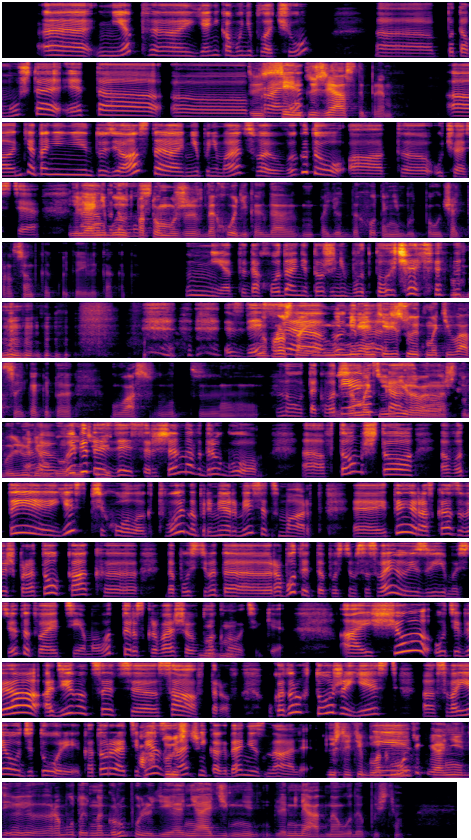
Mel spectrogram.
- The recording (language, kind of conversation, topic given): Russian, podcast, Расскажи о своём любимом творческом проекте, который по‑настоящему тебя заводит?
- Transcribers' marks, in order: tapping; laugh; chuckle; other background noise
